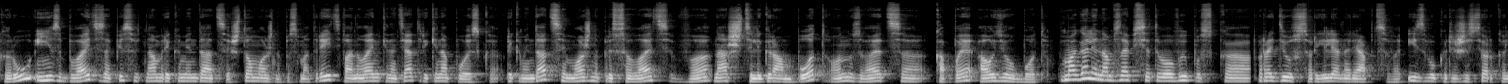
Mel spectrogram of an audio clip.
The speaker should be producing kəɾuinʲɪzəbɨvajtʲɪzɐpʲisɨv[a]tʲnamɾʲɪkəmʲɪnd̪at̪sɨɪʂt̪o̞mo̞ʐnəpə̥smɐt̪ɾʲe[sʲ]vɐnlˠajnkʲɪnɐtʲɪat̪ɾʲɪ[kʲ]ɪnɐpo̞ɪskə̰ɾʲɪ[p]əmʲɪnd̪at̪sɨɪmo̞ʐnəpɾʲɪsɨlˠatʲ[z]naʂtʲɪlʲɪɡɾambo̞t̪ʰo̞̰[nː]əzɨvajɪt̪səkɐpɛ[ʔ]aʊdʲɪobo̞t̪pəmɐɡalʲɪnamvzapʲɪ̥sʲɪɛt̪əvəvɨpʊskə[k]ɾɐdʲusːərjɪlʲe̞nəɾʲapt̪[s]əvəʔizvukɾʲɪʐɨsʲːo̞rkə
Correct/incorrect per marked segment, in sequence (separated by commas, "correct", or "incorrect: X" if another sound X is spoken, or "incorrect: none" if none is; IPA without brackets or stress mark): incorrect: ə, incorrect: tʲ, correct, incorrect: k, incorrect: v, correct, correct, incorrect: p, correct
